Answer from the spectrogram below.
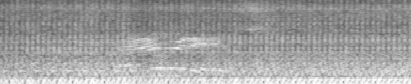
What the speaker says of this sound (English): That's the generator.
